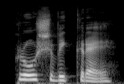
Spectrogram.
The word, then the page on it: क्रोश-विक्रय: Hindi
